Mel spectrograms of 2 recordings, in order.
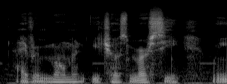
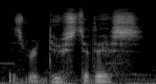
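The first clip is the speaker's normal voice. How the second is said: usual speaking voice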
